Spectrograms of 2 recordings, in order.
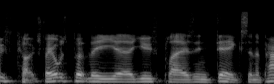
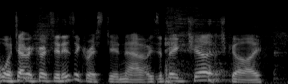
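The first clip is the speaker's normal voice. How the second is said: plain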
